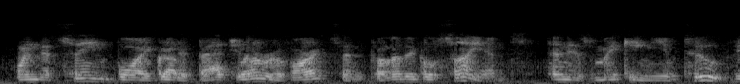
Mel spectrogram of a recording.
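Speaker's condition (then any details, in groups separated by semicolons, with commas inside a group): Cerebral palsy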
